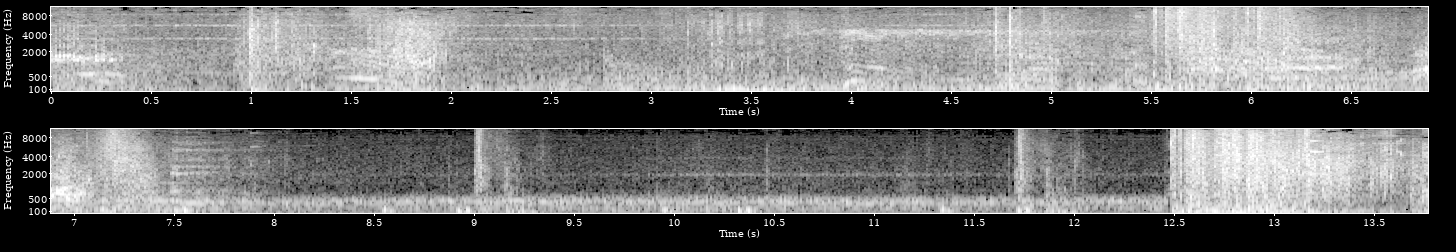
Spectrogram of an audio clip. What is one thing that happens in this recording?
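Punches land with heavy thuds during a brawl.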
